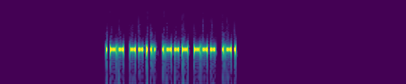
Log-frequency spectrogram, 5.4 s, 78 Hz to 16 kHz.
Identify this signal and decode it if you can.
Morse code, heard as a keyed tone, about 46 wpm, 700 Hz. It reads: W7JOR
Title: USA Call Signs - 5 Characters - Repeated 2x - 45wpm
